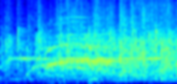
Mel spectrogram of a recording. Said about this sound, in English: You know, I told our sponsors that you all applaud every time I mention their names, and they could not believe it.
